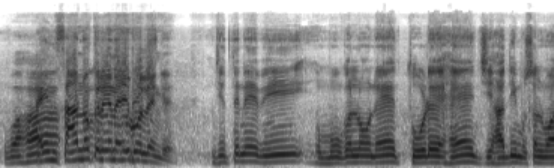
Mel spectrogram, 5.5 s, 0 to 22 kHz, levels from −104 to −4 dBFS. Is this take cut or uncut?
cut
